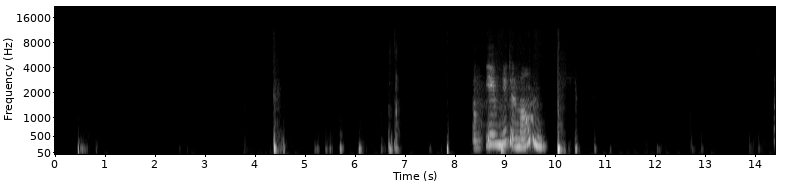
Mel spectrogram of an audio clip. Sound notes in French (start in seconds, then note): 0.7 silence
